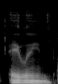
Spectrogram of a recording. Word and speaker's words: Elim: In English, Elim. – Oh, E-L-I-M. Is how you transliterate it. – Okay. – Yeah, Elim. Mm-hmm.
